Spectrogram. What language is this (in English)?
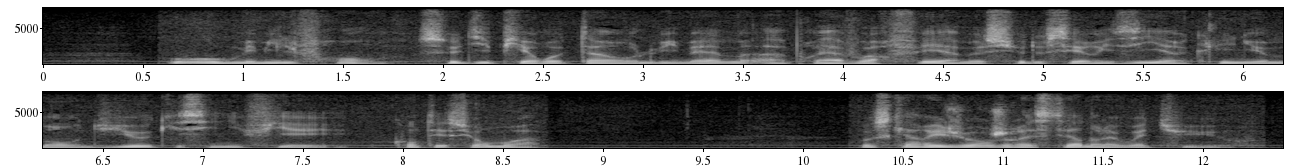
French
